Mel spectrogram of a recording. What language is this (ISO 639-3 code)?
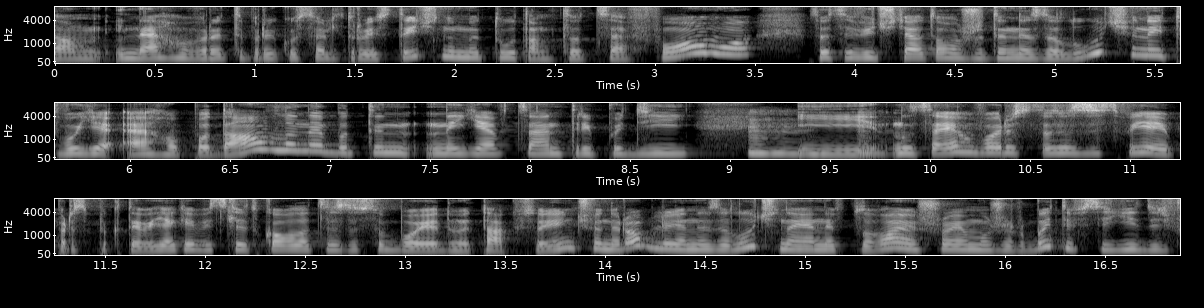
ukr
